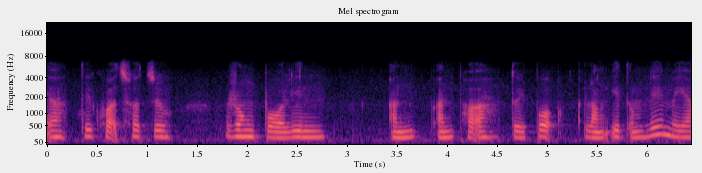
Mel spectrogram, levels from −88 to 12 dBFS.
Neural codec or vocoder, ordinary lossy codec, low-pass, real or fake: none; Opus, 32 kbps; 7.2 kHz; real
